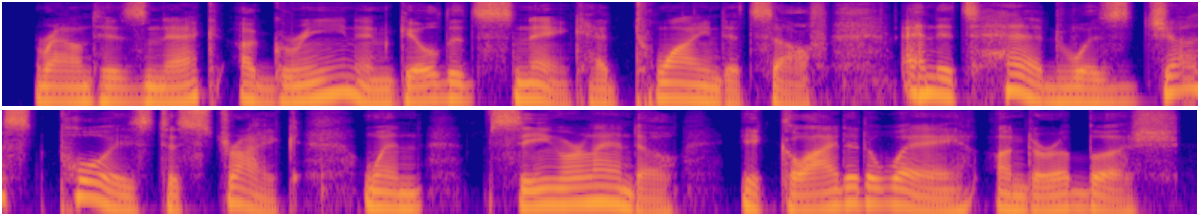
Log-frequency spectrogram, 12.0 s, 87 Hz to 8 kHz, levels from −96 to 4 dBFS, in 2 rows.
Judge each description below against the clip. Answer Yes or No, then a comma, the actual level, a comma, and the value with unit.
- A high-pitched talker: No, low, 105 Hz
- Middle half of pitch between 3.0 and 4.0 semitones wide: No, average, 4.9 semitones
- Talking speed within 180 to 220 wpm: No, average, 140 wpm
